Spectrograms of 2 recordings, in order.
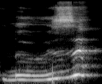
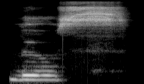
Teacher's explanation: the same but the consonant sound at the end is different one is a voiced sound in lose and the other one is an unvoiced sound loose · the vowel sound is the same but the consonant sound at the end is different one is a voiced sound in lose and the other one is an unvoiced sound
